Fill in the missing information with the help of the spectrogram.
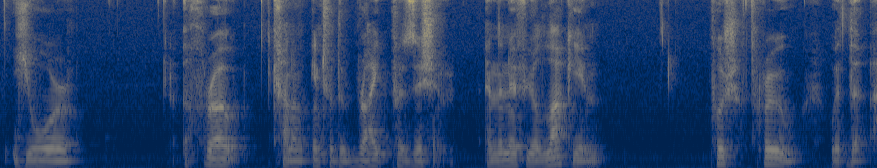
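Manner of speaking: usual speaking voice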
